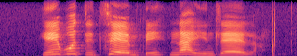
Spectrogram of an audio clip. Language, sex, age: Tsonga, female, 22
